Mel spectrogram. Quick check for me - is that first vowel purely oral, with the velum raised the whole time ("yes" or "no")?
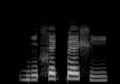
no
